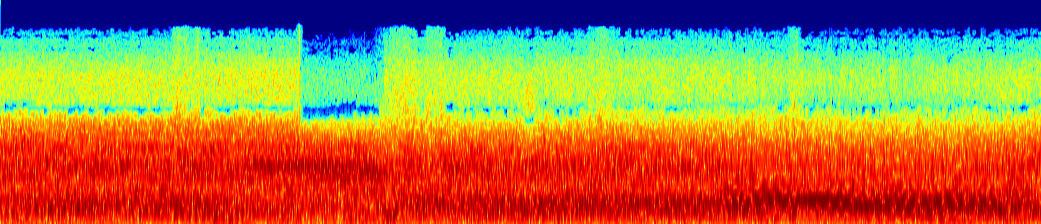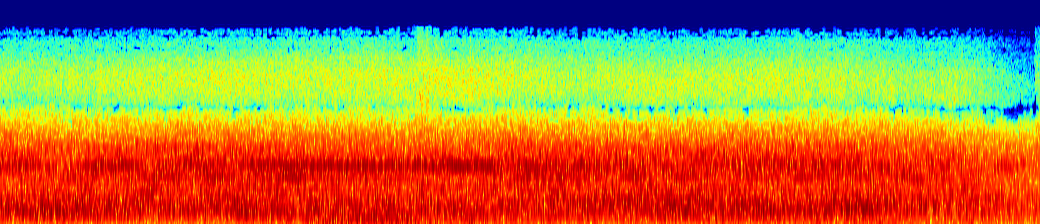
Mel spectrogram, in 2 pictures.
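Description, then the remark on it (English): Loud, steady roar of two diesel engines running together in an engine room, a dense continuous mechanical drone with a low throb and no pauses. “I'm going to take this thing out in the engine room. We have both diesels going.”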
